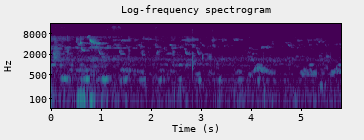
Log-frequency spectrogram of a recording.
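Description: Faint bird calls: many short, high chirps and twitters from several birds, with a soft repeated lower note in the first couple of seconds.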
